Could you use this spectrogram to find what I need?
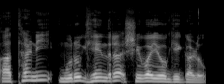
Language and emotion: Kannada, neutral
